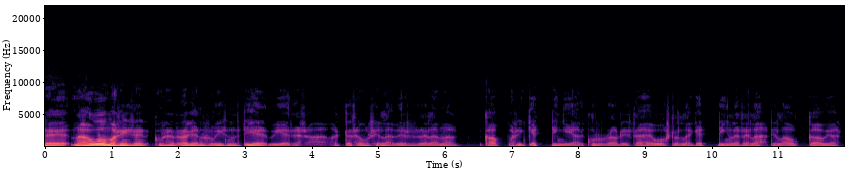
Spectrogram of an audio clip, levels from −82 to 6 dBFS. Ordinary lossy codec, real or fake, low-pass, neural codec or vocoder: none; real; 14.4 kHz; none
